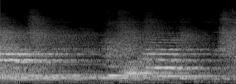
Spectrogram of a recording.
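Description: Voices singing held notes together in harmony, with the chord shifting to new notes about a second in.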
